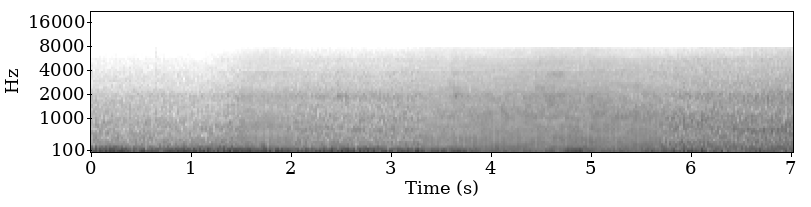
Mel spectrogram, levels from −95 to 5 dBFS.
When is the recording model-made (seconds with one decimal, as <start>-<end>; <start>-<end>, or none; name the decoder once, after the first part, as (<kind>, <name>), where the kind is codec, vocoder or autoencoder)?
1.5-2.0 (vocoder, Vocos); 3.3-5.7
